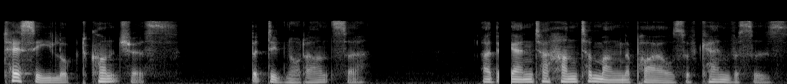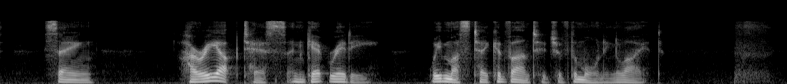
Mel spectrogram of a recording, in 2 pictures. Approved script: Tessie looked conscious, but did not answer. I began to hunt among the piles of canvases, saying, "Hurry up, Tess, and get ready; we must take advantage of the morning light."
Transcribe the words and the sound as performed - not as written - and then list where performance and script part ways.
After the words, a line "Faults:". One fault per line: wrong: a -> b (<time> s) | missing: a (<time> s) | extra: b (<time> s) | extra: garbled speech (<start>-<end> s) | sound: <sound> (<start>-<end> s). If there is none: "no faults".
Tessie looked conscious, but did not answer. I began to hunt among the piles of canvases, saying, "Hurry up, Tess, and get ready; we must take advantage of the morning light."
Faults:
sound: dropout (5.0-5.1 s)
sound: breath (15.2-15.6 s)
